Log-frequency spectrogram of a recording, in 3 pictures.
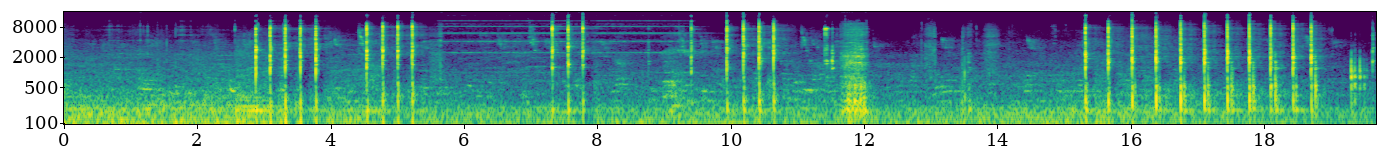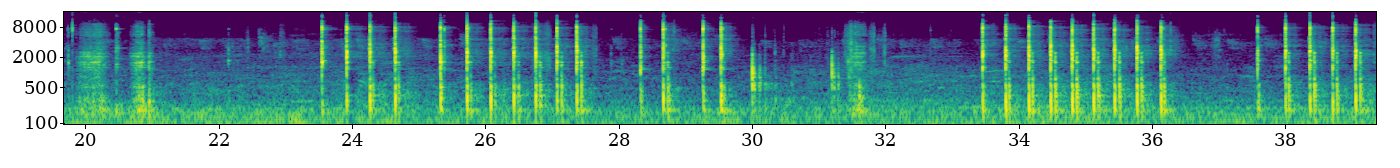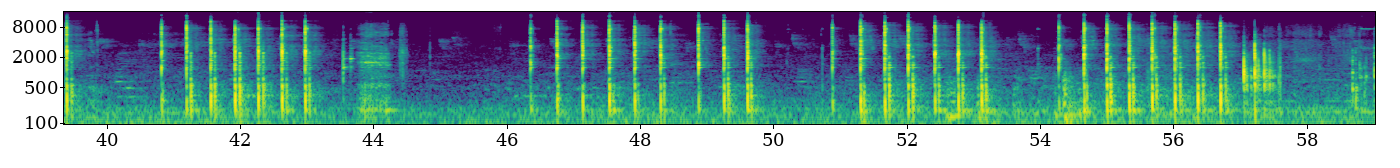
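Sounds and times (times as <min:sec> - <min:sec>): hammer striking sharp blows: 0:02.8 - 0:05.4, 0:15.3 - 0:19.0, 0:23.6 - 0:27.6, 0:33.5 - 0:36.4, 0:37.6 - 0:39.6, 0:40.8 - 0:43.3, 0:46.4 - 0:49.9, 0:50.9 - 0:53.4, 0:54.3 - 0:57.0.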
